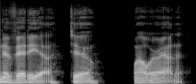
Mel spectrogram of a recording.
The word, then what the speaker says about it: Nvidia: Let's just start saying Nvidia, too, while we're at it.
